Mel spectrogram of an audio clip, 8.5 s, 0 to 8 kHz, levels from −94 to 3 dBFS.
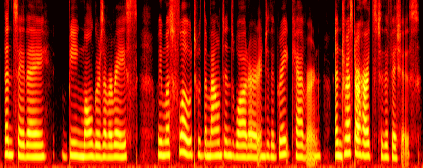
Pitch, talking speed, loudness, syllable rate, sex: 220 Hz, 185 wpm, -19 LUFS, 4.4 syllables/s, female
